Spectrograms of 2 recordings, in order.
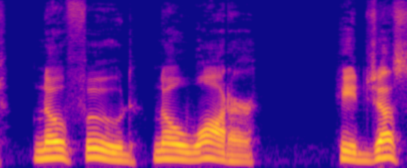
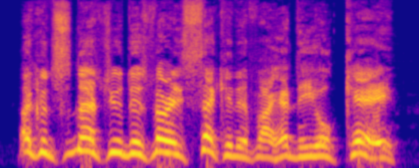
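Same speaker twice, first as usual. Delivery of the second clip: furious, angry, pitched-up yell; 6 semitones higher, 4 dB louder than usual. Reading a character yelling into the phone after being challenged, angry yelling. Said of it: "Brule yelled into the phone".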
